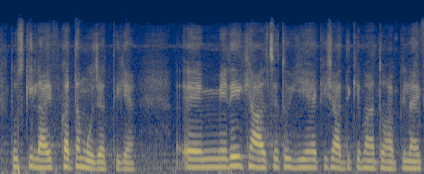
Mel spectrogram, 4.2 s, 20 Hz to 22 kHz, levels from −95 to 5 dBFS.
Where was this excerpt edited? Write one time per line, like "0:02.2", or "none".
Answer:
none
